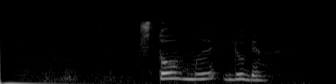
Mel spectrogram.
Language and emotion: Russian, neutral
